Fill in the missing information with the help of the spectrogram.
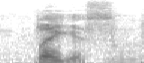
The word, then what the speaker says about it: Plagueis: Plagueis.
